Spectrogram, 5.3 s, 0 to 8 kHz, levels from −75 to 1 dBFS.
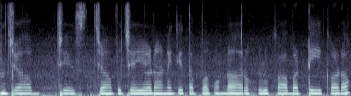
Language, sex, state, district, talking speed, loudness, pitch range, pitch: Telugu, female, Andhra Pradesh, Chittoor, 80 wpm, -12 LUFS, 245-255 Hz, 250 Hz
